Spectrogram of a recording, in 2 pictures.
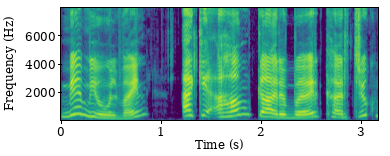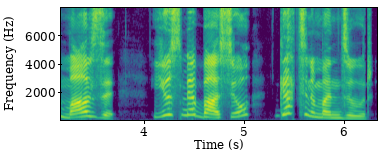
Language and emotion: Kashmiri, happy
